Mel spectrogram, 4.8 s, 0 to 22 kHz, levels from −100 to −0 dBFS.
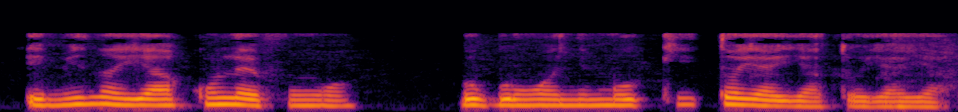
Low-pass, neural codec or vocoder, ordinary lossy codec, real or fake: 7.2 kHz; vocoder, 22.05 kHz, 80 mel bands, WaveNeXt; MP3, 48 kbps; fake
